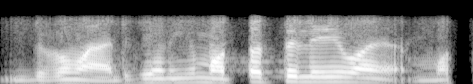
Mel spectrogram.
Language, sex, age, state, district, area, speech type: Malayalam, male, 45-60, Kerala, Idukki, rural, conversation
